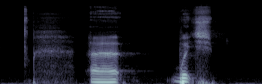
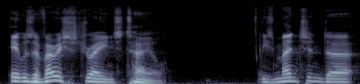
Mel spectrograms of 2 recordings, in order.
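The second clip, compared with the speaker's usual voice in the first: ordinary talk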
